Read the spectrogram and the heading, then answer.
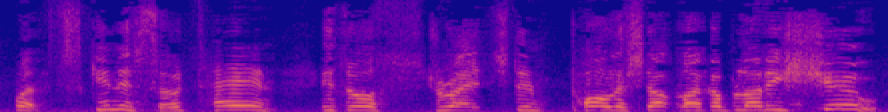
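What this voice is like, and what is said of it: American doing an English accent. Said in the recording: “that's another American actor doing an English accent... That's very difficult.”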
